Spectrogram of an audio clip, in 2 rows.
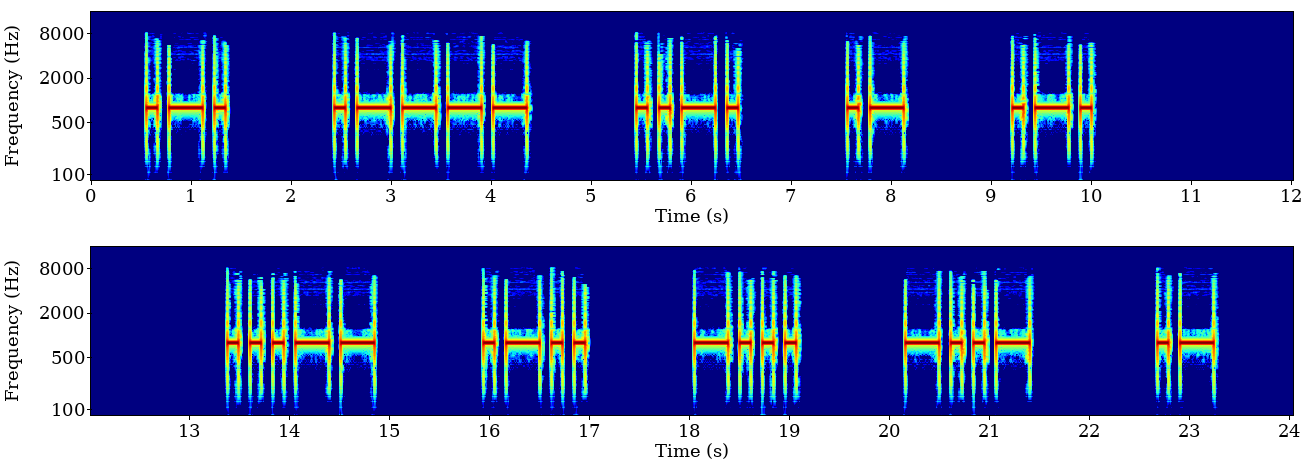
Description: Morse code, heard as a keyed tone, about 10 wpm, spaced as for 6 wpm, 800 Hz. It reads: R1FAR 3LBXA
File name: LEZIONI / 7 GF9Z / 7 GF ws 10wpm 3918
